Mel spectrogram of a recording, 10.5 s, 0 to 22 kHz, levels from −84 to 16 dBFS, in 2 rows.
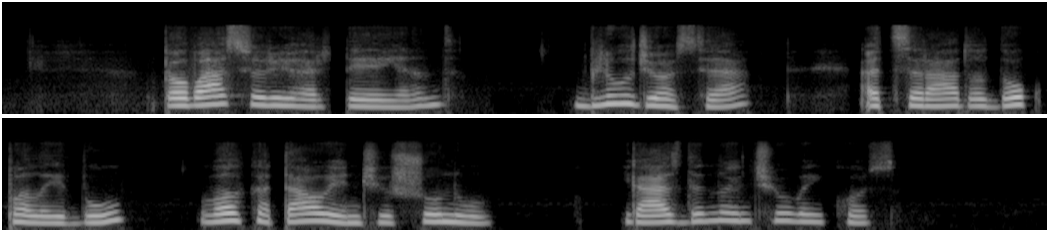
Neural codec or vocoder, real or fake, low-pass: codec, 16 kHz in and 24 kHz out, 0.6 kbps, FocalCodec, streaming, 2048 codes; fake; 9.9 kHz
